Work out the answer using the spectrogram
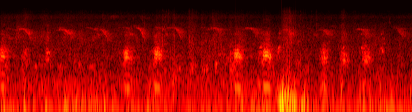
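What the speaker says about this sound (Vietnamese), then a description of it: "Mấy chú vịt xiêm nữa nè." Muscovy ducks on a Vietnamese farm give short hoarse calls at irregular intervals, near and moderately loud, mixed with other poultry sounds and no speech.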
